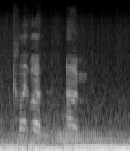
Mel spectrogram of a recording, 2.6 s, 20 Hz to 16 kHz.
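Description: A 2019 BMW i8 Roadster hybrid with electric motors and a mid-mounted petrol engine on the rear axle, driven on wet leafy roads in Portugal, gives a steady low cabin rumble beneath a man's speech.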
